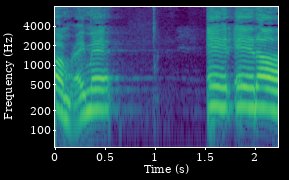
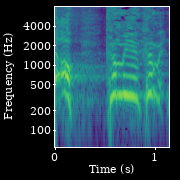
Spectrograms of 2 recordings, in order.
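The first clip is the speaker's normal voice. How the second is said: fussing parents; 8 semitones higher than usual. Retold or imitated. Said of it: "they said".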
